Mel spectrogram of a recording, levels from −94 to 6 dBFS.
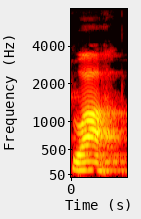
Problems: none marked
